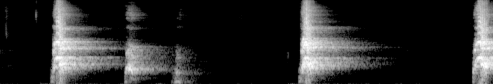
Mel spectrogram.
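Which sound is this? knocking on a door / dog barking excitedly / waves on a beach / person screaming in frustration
dog barking excitedly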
